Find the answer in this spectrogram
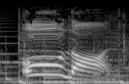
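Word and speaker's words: oğlan: join means mountain however in turkey it is pronounced as dog second example and allah which means cry aughlan and olan which means boy sometimes it's transformed to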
